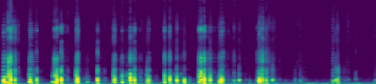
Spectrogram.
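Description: Long black nails tap and scratch on a small snakeskin-print faux leather pouch held in both hands. The sound is a quiet, irregular run of short, dry taps and scratchy crinkles that stop almost instantly. Some come in quick clusters and others are spaced apart.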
